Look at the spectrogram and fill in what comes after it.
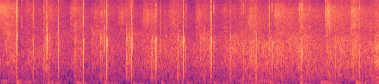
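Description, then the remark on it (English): A room full of people claps steadily, many hands overlapping into a dense, crackling burst of applause that stays fairly loud from start to finish, with sharper individual claps standing out. “Can we give him a hand?”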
